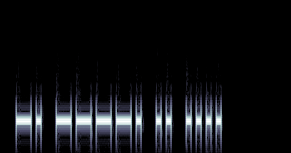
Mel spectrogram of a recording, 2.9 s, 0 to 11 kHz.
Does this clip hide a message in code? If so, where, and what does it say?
Yes: Morse code from 0.2 to 2.2 s, heard as a keyed tone, about 26 wpm, 700 Hz. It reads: N9IH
